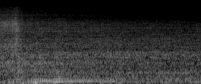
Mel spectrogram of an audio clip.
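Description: Car engine sound effect: an engine that has just fired, its low note rising briefly about half a second in and then settling into a steady run that slowly fades.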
